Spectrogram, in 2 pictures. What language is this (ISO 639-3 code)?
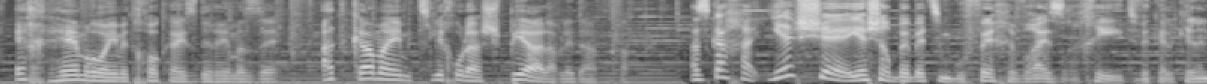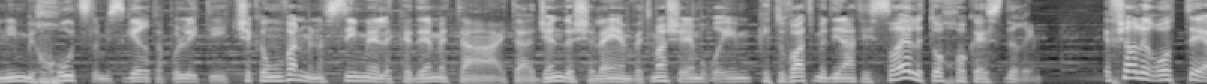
heb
